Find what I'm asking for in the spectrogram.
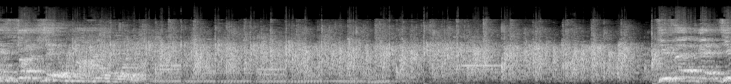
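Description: A church congregation applauding during a sermon, loud and continuous clapping and crowd noise filling the space, with voices mixed in throughout.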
